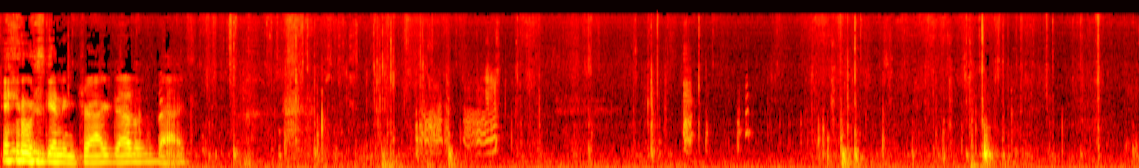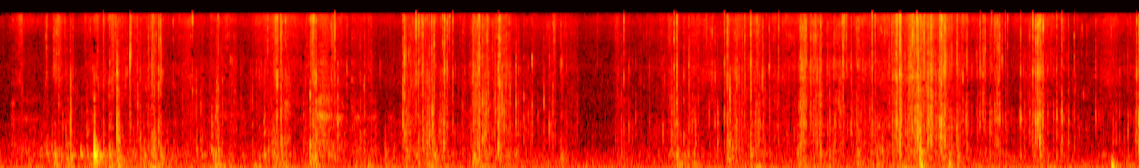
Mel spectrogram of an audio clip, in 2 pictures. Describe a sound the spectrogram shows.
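Paper rustles and crinkles as ferrets tumble in a gift bag.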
